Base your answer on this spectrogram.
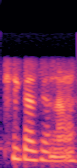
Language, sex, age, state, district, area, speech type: Bengali, female, 45-60, West Bengal, Hooghly, rural, conversation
